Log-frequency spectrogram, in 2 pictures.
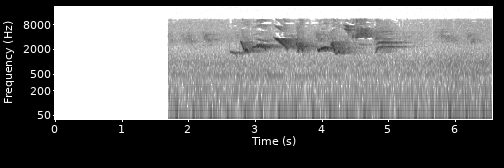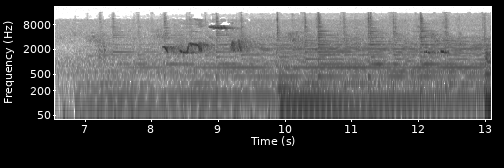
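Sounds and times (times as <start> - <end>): birds singing: 1.7 - 13.0
faint outdoor hiss: 1.7 - 13.0
music: 6.9 - 13.0.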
